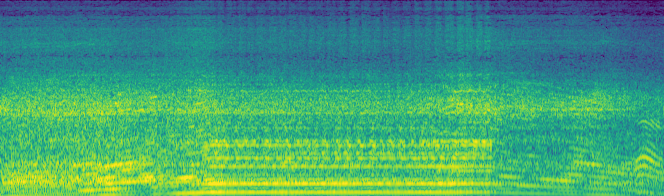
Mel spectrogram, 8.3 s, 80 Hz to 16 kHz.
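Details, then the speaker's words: Motorcycle after replacing faulty TPS sensor: engine climbs cleanly from idle to full throttle, holds, falls back with no stutter or misfire; TPS reading now reaches 75 at full throttle versus old sensor dropping to 20; normal revving. "ketika di gaspol, motor nggak ngebrebet karena angkanya mentok di 75."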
